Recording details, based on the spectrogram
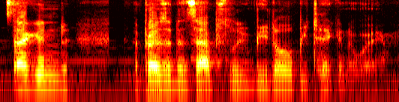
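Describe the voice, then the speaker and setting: A man voicing a formal government adviser who briefs the president in a measured, expository way in a political game. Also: mid-range voice, expressive, close to an everyday voice. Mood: formal briefing. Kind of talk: scripted political game voice-over. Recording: music under the voice. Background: background music.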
